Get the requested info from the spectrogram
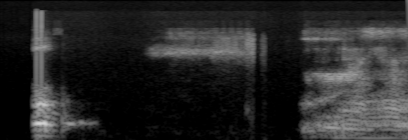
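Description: A man's voice only: a short vocal sound just after the start, then about half a second of silence, then a drawn-out, steady hesitation sound ('uhh'/'mmm') near the end as he gathers his words before speaking.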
